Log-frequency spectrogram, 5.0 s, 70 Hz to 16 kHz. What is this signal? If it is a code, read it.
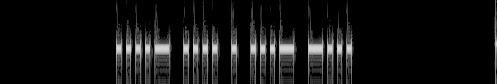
Morse code, heard as a keyed tone, about 25 wpm, 700 Hz. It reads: 4HEVB
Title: Five Challenging Letter-Number Combinations 25wpm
